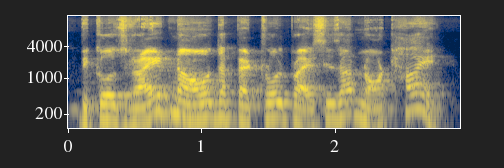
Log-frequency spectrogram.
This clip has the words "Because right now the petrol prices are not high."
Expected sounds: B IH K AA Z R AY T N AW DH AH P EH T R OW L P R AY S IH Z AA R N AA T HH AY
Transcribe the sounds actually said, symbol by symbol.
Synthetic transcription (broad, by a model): B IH K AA Z R AY T N AW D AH P EH T R OW L P R AY S IH Z AA R N AA T HH AY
